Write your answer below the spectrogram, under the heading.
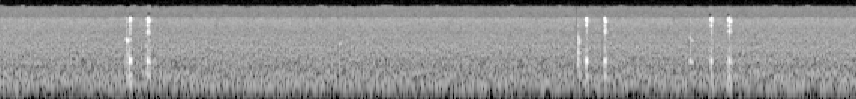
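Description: Faint computer mouse button clicks, each a quick press-and-release pair: one pair about a second in, then three more pairs close together around the four- to five-second mark.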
